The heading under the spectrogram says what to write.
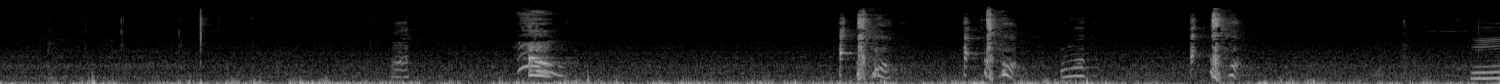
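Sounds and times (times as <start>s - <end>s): baby squealing and cooing: 5.2s - 5.7s.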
